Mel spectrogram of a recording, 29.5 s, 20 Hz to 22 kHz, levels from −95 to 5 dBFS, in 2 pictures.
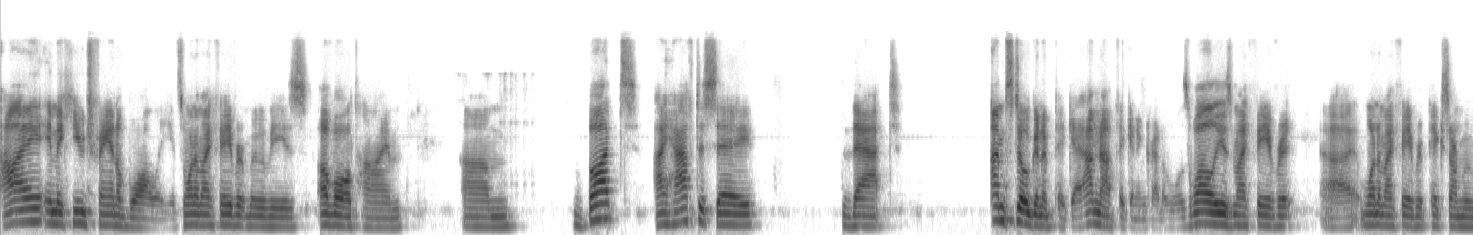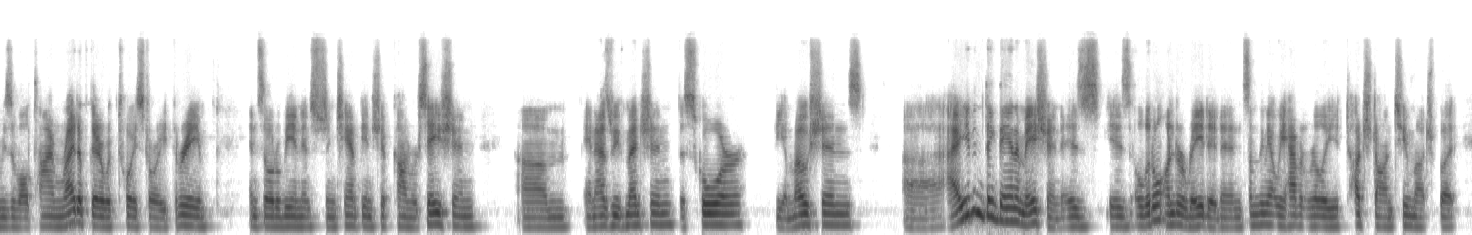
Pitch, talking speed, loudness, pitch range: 135 Hz, 190 wpm, -25 LUFS, 125-155 Hz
